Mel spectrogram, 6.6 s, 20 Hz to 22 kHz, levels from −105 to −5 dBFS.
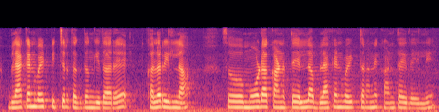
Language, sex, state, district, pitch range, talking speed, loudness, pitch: Kannada, female, Karnataka, Bellary, 185-210 Hz, 165 wpm, -18 LUFS, 195 Hz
